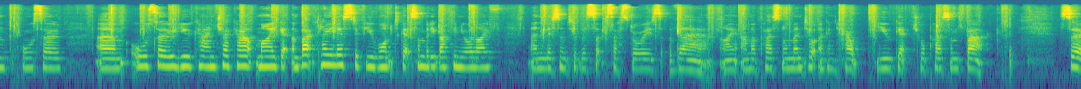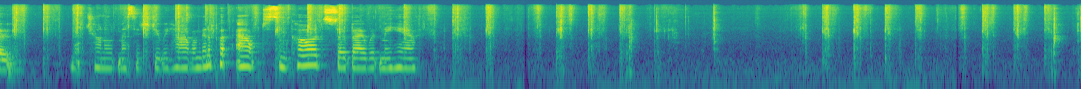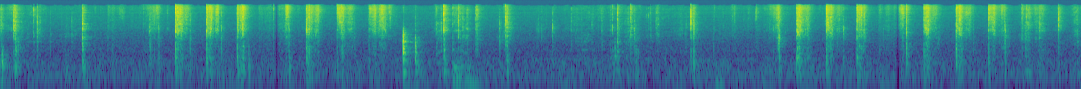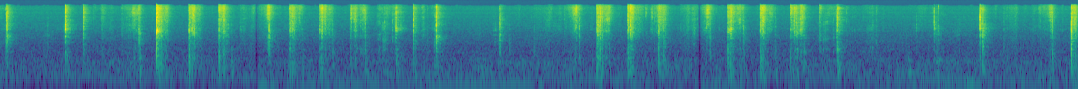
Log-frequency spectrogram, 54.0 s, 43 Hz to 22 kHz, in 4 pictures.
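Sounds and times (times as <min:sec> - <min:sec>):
cards being shuffled and dealt: 0:00.0 - 0:22.7, 0:23.4 - 0:54.0.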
